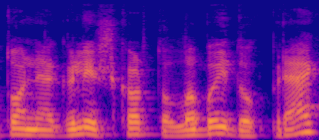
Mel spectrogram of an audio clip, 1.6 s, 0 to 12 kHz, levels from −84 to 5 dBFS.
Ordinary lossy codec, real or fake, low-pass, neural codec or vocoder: MP3, 64 kbps; real; 10.8 kHz; none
